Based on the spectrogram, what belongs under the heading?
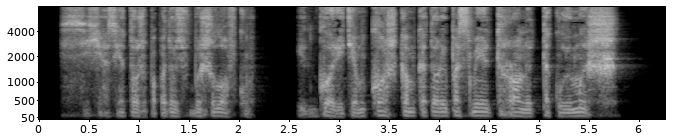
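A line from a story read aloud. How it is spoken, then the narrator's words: Whispered. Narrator (Russian): он тихонько постучал, прошептав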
